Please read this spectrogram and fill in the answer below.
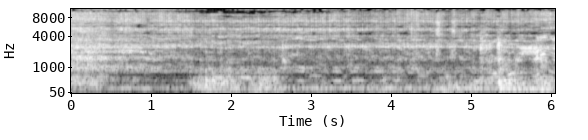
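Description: JCB backhoe loader's diesel engine running under load as the front bucket lifts and tips a load of soil, growing louder about a second and a half in and again near the end.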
